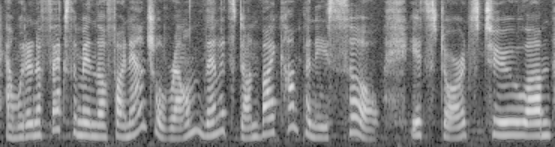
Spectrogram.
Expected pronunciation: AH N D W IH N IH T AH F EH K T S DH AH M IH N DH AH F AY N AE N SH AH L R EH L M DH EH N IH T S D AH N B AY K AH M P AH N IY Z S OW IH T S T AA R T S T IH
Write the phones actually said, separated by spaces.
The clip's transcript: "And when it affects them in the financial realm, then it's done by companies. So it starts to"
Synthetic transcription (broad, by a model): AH N W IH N IH T AH F EH K T S DH AH M IH N DH AH F AY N AE N SH L R EH L M DH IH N IH T S D AH N B AY K AH M P AH N IY Z S OW IH T S T AA R T S T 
